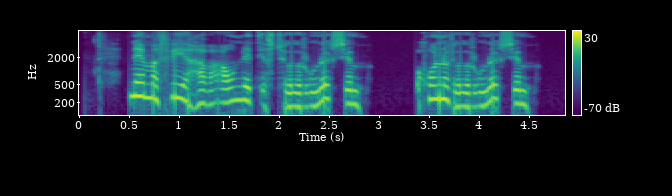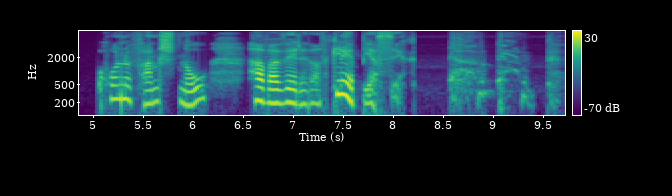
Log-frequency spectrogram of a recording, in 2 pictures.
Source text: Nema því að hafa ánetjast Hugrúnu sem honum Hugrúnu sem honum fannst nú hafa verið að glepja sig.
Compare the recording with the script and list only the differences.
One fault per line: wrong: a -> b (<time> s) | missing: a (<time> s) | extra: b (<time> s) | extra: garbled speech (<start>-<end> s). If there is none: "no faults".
no faults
